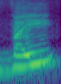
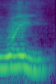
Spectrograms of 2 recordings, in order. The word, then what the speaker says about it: wai: word for water is vai or wai. Either way.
